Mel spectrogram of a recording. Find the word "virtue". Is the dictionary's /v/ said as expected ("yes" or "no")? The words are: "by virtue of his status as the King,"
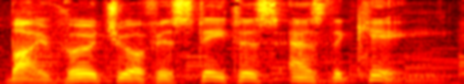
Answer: yes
